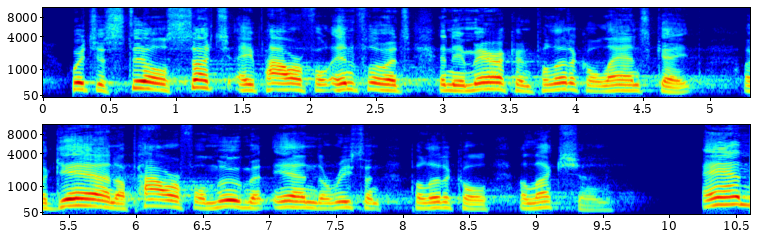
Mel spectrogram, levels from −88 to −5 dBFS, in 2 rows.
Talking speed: 125 wpm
